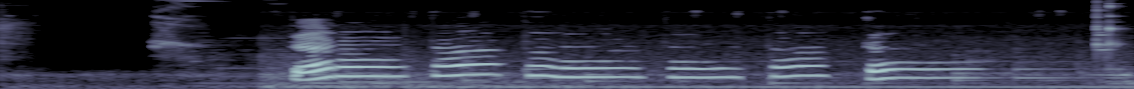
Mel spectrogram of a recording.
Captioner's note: humming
